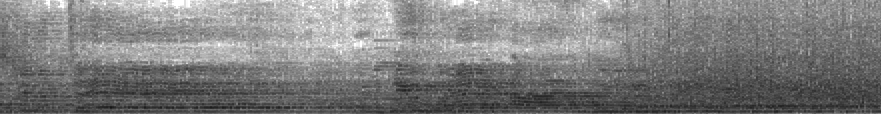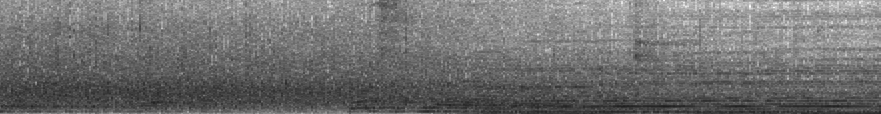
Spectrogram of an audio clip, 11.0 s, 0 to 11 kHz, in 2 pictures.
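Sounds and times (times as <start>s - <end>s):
faint background music: 0.0s - 5.8s
audience applauding: 3.9s - 8.6s.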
